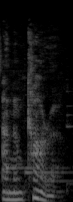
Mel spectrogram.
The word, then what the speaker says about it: anam cara: watching the short video and the title is anamara what is your understanding of this beautiful Celtic word anamara in Gaelic it's spelled a n a n c h a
